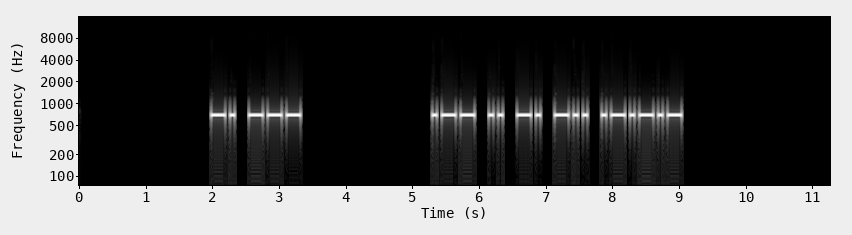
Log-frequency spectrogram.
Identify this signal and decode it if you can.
Morse code, heard as a keyed tone, about 17 wpm, 700 Hz. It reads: NO WIND.
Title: 4x Word-Spacing - Sentences from Top 400 Words - 17wpm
